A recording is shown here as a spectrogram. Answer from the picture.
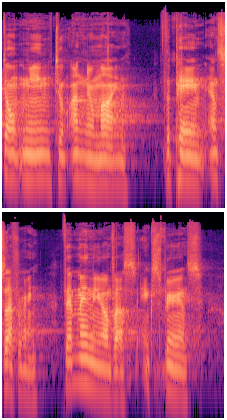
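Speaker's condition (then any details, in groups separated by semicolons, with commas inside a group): ALS; onset with tiredness and clumsiness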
